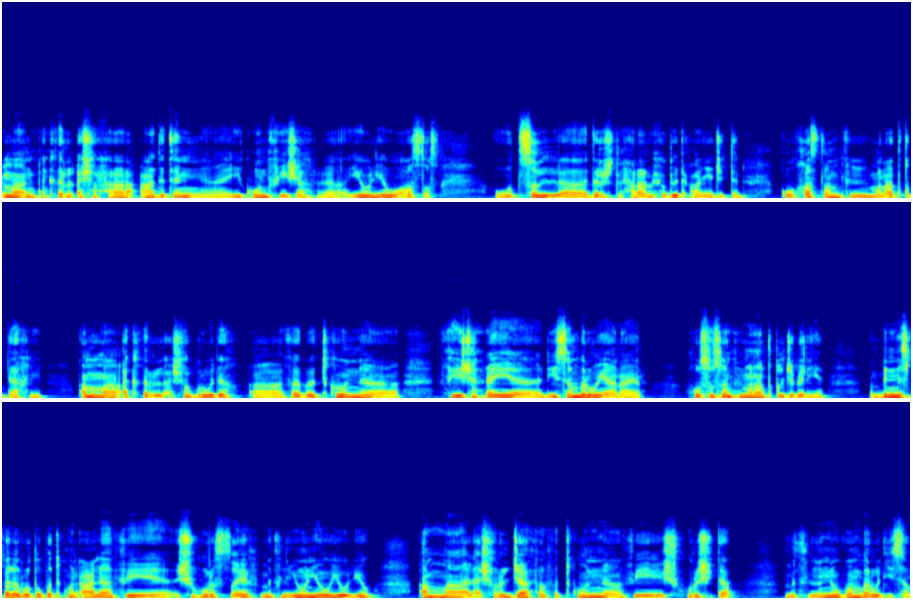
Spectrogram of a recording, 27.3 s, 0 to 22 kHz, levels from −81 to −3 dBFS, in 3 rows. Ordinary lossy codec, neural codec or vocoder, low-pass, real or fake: none; codec, 44.1 kHz, 7.8 kbps, Pupu-Codec; 19.8 kHz; fake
